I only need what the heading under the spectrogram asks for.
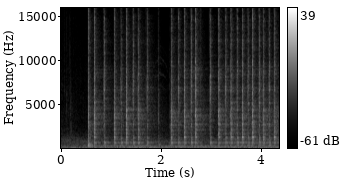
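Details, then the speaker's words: Polaris Ranger 500, starter cranking attempt: rapid sharp clicks with no cranking, no power reaching the starter; solenoid suspected bad, cranks when jumped. "I hear the solenoid clicking. Let me get my test light and see if I'm getting power to the starter."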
